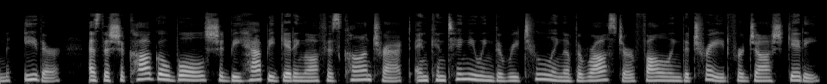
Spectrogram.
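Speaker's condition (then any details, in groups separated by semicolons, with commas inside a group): No condition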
